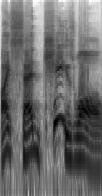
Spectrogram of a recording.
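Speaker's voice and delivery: voice breaking and cracking on cheese wall. Repeating a shout a second time; voice cracking. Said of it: "That was an embarrassing voice crack".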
